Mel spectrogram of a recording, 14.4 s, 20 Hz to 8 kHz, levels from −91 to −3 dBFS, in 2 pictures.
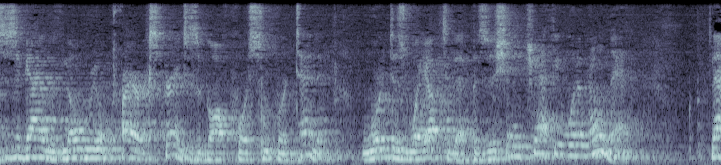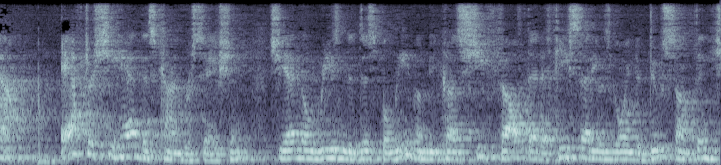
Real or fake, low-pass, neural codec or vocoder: real; 7.2 kHz; none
